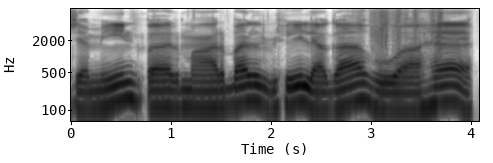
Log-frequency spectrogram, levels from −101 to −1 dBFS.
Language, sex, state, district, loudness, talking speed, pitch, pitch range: Hindi, male, Jharkhand, Ranchi, -12 LUFS, 105 wpm, 120 Hz, 115-140 Hz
